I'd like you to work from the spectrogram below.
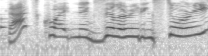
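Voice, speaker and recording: A woman voicing a tiny, chirpy female floating companion creature in a game, quick to exclaim. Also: very high-pitched, lively intonation, fairly bright tone, faint music behind. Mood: impressed.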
